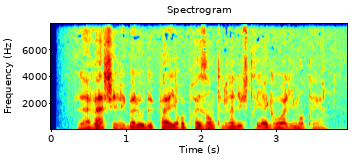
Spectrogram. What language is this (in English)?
French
